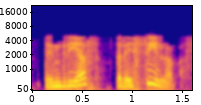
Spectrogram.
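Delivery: normal talking voice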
